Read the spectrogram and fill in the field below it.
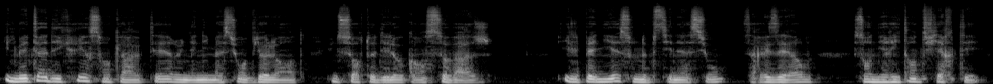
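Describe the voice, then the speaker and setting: A male audiobook narrator reading a nineteenth-century novel in a measured, even manner. His voice sits low and sounds dark and mellow. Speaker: audiobook reader.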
